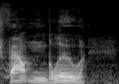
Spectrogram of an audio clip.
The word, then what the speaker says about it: Fontainebleau: So I know the spelling is weird, or, you know, it's the French spelling, but it is pronounced like English Fontainebleau, and we are doing it right.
